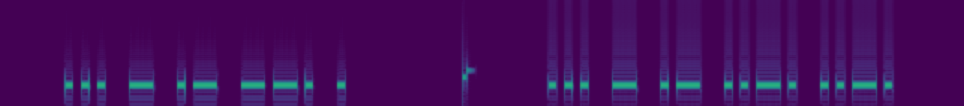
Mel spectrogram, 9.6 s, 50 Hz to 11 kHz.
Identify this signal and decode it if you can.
Morse code, heard as a keyed tone, about 15 wpm, 700 Hz. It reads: STAGE STAFF
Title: Sentences from Top 1200 Words - New Word Drill Alt - 15wpm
